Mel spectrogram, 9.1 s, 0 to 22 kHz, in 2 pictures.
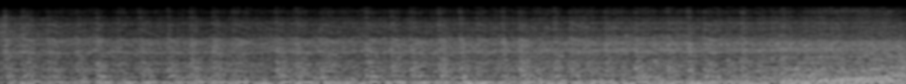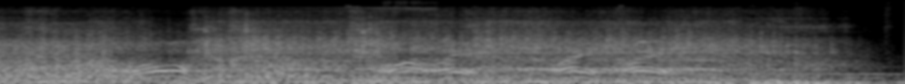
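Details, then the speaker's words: Petrol engine with 16:1 compression ratio, freshly started cold on 92-octane fuel, with an irregular metallic rattle and pinging over a rough, busy running note: detonation knock. "Oh wow, was it in serious pain. Did you hear the knocking noises? Immediately the engine developed a knock."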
